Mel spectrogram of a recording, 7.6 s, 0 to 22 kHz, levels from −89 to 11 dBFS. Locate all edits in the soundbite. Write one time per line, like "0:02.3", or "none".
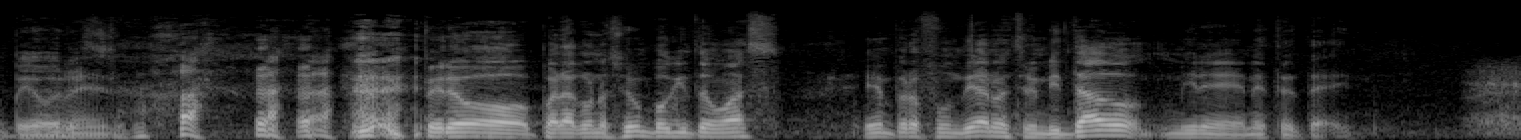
none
